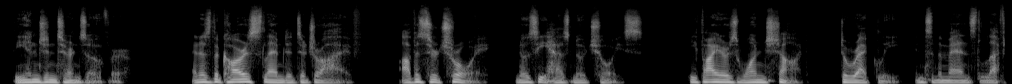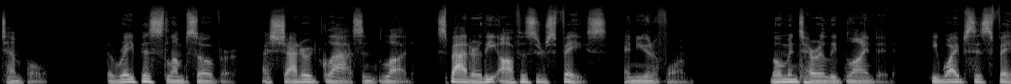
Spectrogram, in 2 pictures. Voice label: english american audiobooks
